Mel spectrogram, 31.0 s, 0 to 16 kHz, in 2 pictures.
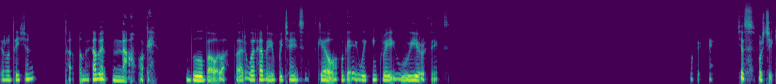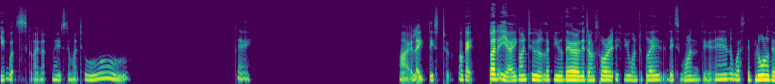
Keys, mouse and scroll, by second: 2.5 click, 4.8-8.9 middle drag, 4.8-6.4 scroll up 1, 6.4-7.3 scroll up 1, 7.3-7.8 scroll up 1, 7.8-8.6 scroll up 1, 8.6 scroll up 1, 22.9-24.2 drag, 25.3-26.7 drag, 27.2 click, 28.3 click, 28.9-30.0 middle drag, 30.0-31.0 drag.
